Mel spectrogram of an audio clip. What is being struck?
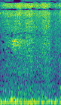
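Nothing is struck.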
